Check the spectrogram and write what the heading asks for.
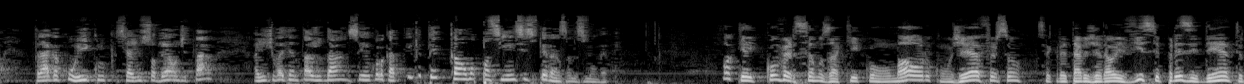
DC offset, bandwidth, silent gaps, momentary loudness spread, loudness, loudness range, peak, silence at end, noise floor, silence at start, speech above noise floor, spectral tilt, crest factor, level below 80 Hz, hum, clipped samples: under 0.1%; 10.5 kHz; none; 10 LU; -19 LUFS; 5 LU; -2 dBFS; 0 s; -50 dBFS; 0 s; 32 dB; -6 dB/octave; 16 dB; -44 dBFS; none; under 0.1%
